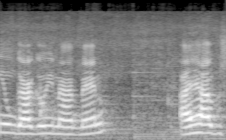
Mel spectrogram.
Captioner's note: sizzles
